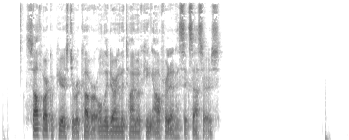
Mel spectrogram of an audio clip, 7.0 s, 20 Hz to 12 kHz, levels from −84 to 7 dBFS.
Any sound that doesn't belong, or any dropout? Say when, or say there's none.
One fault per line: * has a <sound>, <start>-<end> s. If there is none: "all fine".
all fine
